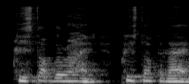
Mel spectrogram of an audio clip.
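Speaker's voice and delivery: begging, pleading cry. Retelling begging a ride to stop: imitating own yelling. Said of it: "but I'm yelling, so everyone hears me".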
